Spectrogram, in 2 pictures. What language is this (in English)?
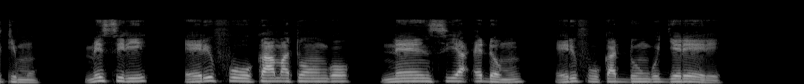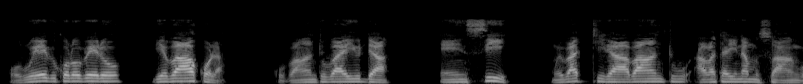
Ganda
